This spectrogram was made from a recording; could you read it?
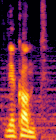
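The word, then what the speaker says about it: Lecomte: La mejor de la temporada, que es la francesa Loana Lacomte. O no se dicen la, palabra, la, sílaba final en francés. Le Comte. Le Comte.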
